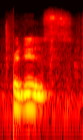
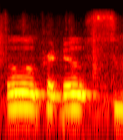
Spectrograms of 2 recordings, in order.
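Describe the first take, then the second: First: Said in the usual way. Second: Slow, savouring ooh produce; drawn-out delighted produce; relishing the word. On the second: Shown as a demonstration. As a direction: roll produce around slowly like a treat.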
